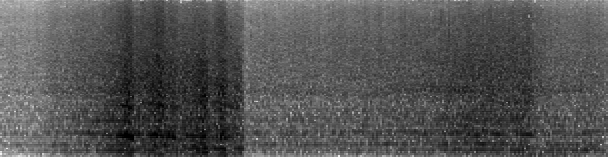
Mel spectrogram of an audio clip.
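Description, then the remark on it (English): Race car engines roar past in a loud pass with a falling pitch, then settle into a steadier drone that swells again as more cars approach. The sound comes from a static trackside camera during a race at Auto Club. No one speaks. “We're going to put it in the static cam and just go crank it up for a little bit.”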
